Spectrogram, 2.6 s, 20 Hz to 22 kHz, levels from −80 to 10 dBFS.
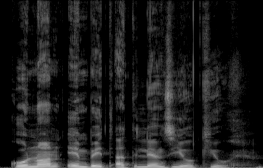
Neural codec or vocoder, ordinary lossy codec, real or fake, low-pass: none; none; real; none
